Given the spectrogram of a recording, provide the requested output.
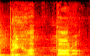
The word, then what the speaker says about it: বৃহত্তর: আছে দুই নম্বরে আছে তরতম প্রত্যয়ন্ত শব্দের অন্ত অ এর উচ্চারণ ও এর মত হবে যেমন বৃহত্তর তাহলে উচ্চারণটা কেমন হবে বৃহত্তর যত সুন্দর করে ভাঙ্গা যাবে তত উচ্চারণটা সুন্দর হবে বৃহত্তর এভাবে প্রিয়তম একইভাবে প্রিয়তম এখানে এই যে মধ্য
